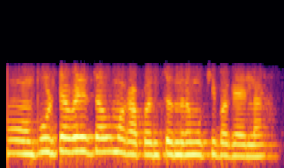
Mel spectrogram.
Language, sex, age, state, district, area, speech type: Marathi, male, 18-30, Maharashtra, Nagpur, urban, conversation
